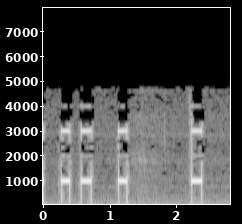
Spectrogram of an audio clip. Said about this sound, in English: Please dial your PIN or extension number. Okay, let's see if we can do it a little faster this time. Please dial your phone number followed by the pound key.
